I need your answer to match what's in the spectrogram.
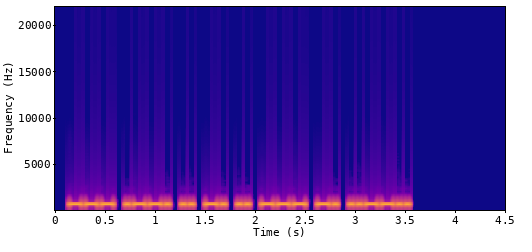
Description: Morse code, heard as a keyed tone, about 28 wpm, 700 Hz. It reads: OPINION?
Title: Sentences from Top 1200 Words 30wpm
